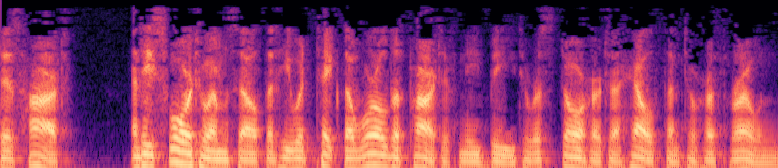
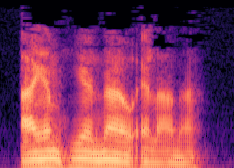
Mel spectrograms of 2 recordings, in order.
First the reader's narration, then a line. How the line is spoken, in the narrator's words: he murmured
